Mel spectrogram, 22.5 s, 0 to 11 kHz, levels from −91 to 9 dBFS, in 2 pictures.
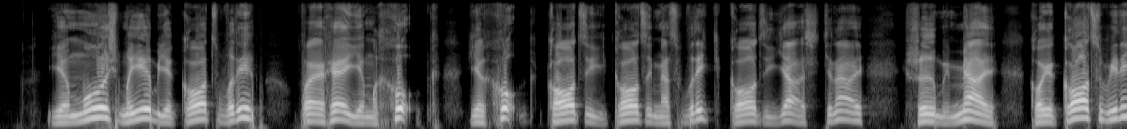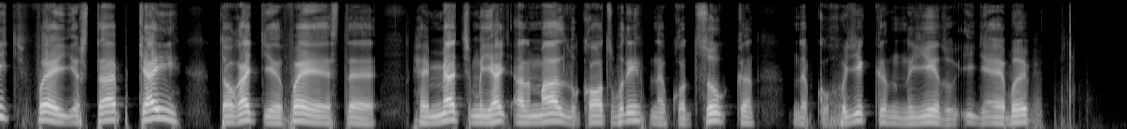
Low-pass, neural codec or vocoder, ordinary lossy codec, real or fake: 9.9 kHz; none; none; real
